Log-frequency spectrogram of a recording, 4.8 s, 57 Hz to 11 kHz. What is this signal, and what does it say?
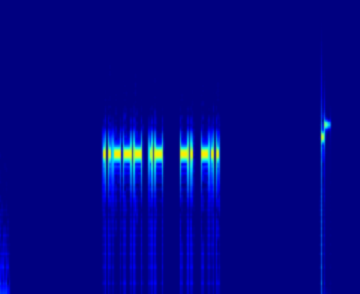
Morse code, heard as a keyed tone, about 34 wpm, 700 Hz. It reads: 2A ND
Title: Field Day Exchanges - 35wpm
